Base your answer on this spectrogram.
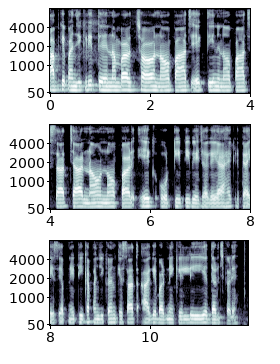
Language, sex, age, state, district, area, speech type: Hindi, male, 30-45, Bihar, Muzaffarpur, urban, read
